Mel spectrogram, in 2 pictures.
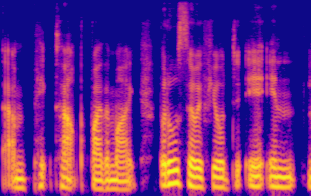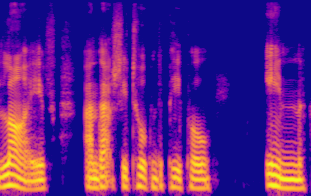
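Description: A woman guesting on a podcast as a voice coach and voice actor explains technique in a low, darkish voice at normal speed, thinking aloud and rewording as she repeats herself. The recording is dry, with no room sound.

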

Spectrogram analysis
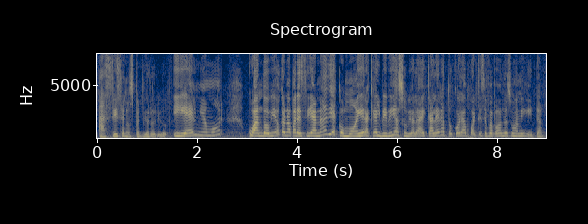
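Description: A woman with a Dominican accent, hosting a casual chat and telling lively stories, acting out the dialogue. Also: high voice, fast talker, vocal fry. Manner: lively storyteller, acts out dialogue.

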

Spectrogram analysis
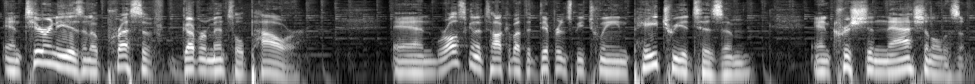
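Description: An older American man hosting a program, teaching in an earnest, measured way with frequent pauses. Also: mid-range voice, lively intonation, soft background music. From United States. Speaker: host, Bible teacher. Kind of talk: teaching monologue with personal story.

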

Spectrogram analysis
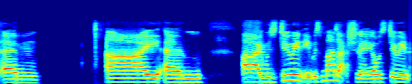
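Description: A woman's voice: lowish voice, no room sound. A woman in her late twenties with a Northern English accent, a radio presenter chatting informally as a guest and telling anecdotes. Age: late 20s. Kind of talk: casual chat, telling anecdotes.

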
